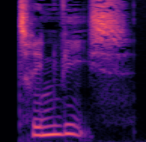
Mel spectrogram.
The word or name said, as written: trinvis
